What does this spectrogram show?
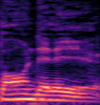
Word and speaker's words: Bon Délire: cover it we'll cover it but uh so Bundeler Bundeler did I pronounce it bondier bundelier um where is this place or for whoever that doesn't know.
